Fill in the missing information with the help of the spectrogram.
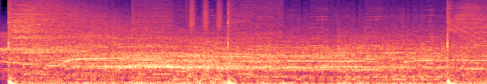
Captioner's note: crowd cheering; upbeat dubstep music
